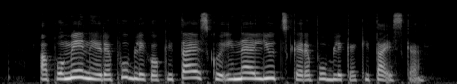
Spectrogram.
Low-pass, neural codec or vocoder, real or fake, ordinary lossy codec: none; none; real; none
